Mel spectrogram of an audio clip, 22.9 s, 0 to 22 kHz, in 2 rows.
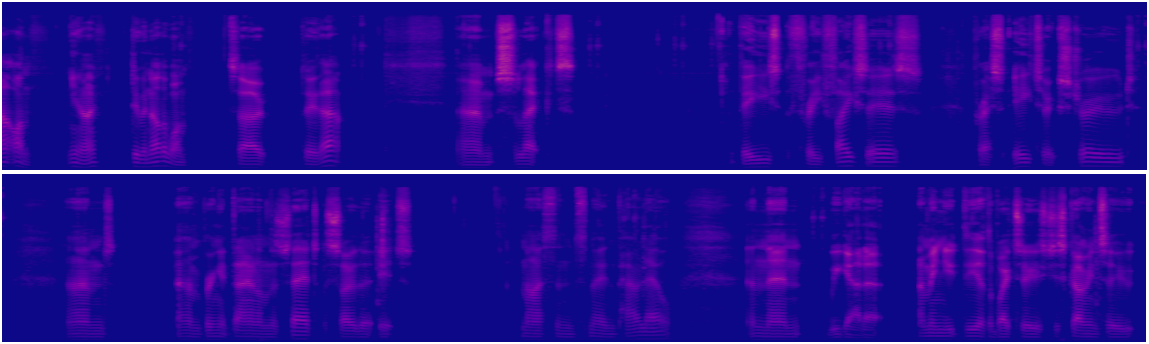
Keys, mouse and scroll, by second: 0.3 Tab, 0.7 middle click, 0.8 middle click, 1.6 ctrl+r, 4.1 middle click, 7.1-9.2 shift+middle drag, 10.4 e, 14.9 g, 15.3 z, 22.3 7.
